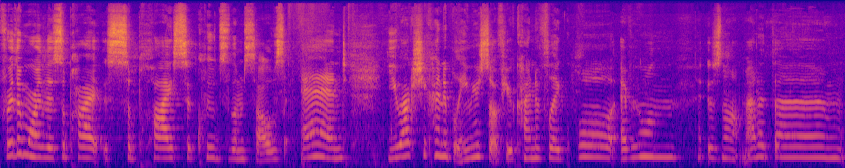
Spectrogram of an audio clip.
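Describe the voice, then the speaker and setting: A woman speaks at a moderate pace in a high pitch. Her intonation stays fairly even. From Canada. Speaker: psychic medium and energy healer. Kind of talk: casual talk to camera. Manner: casual, conversational, with fillers and swearing.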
